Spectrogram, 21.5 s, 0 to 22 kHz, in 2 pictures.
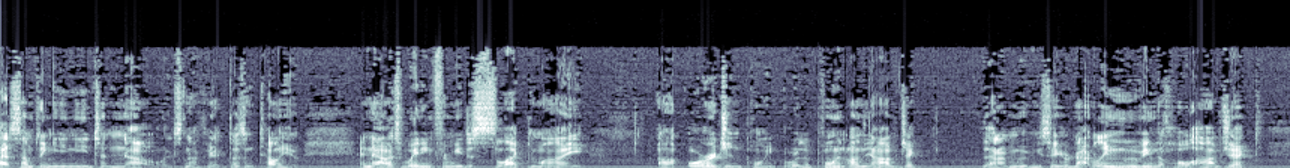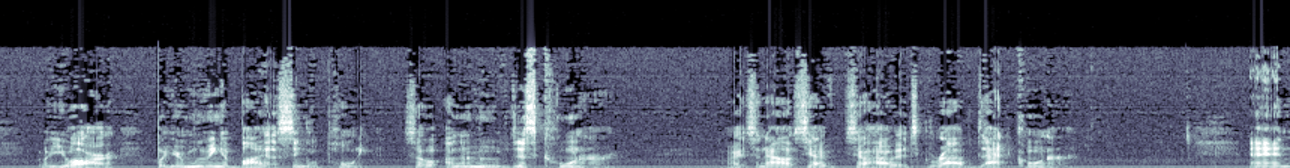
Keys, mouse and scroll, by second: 15.2 click, 19.8-21.5 middle drag.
